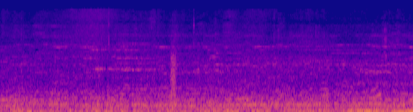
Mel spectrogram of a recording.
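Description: Steady low rumble of outdoor city ambience, with a faint click a little under two seconds in.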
